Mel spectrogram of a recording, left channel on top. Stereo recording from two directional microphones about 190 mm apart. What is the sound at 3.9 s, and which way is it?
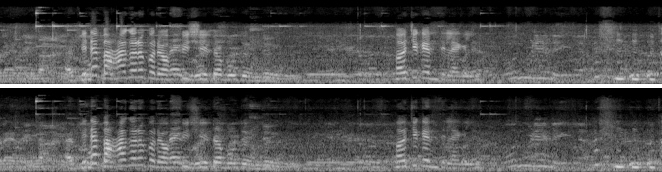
Speech, 10° right (ahead or behind).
